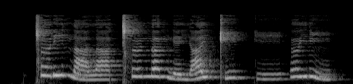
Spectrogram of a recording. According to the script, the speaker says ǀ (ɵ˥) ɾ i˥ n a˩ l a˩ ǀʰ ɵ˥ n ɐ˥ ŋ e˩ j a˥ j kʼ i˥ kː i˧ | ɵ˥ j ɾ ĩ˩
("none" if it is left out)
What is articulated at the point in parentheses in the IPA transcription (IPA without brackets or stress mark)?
ɵ˥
